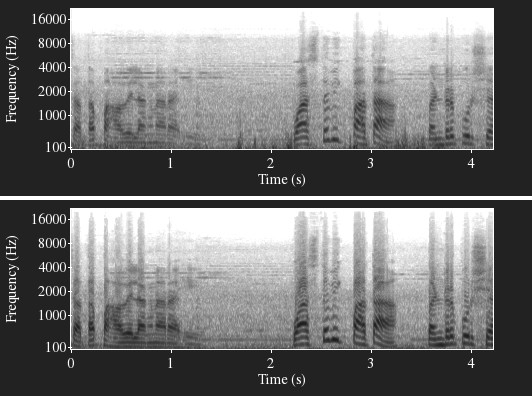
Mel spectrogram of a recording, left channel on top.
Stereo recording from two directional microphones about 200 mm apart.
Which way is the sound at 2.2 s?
25° right (ahead or behind).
